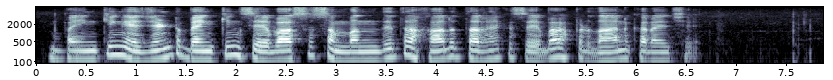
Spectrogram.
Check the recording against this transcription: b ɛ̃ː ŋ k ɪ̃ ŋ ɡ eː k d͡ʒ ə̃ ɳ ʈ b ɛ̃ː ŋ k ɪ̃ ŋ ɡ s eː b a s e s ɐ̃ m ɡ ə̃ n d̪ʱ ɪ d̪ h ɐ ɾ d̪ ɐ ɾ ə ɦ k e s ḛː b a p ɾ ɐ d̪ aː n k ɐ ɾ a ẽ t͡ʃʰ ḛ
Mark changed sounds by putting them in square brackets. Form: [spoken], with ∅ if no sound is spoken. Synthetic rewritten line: b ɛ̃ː ŋ k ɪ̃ ŋ ɡ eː [∅] d͡ʒ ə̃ ɳ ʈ b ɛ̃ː ŋ k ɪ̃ ŋ ɡ s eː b a s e s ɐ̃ m [b] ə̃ n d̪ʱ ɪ [t̪] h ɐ ɾ [t̪] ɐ ɾ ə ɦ k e s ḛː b a p ɾ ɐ d̪ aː n k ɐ ɾ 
